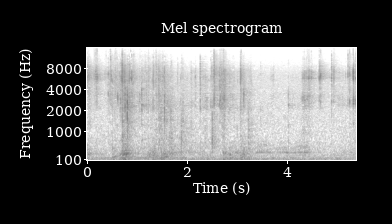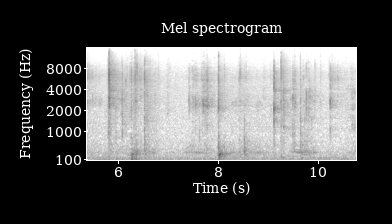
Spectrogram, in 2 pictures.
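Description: A yellow-handled box cutter blade scrapes and shaves flakes off a hand-sized solid blue bar of soap with a pale green core, held in one hand. Dry, bright scratching strokes crackle in quick bursts with sharper clicks, over a quiet background.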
